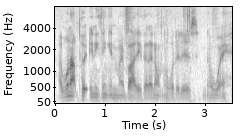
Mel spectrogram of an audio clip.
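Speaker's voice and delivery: ordinary talk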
